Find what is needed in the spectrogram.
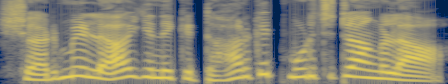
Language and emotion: Tamil, surprised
